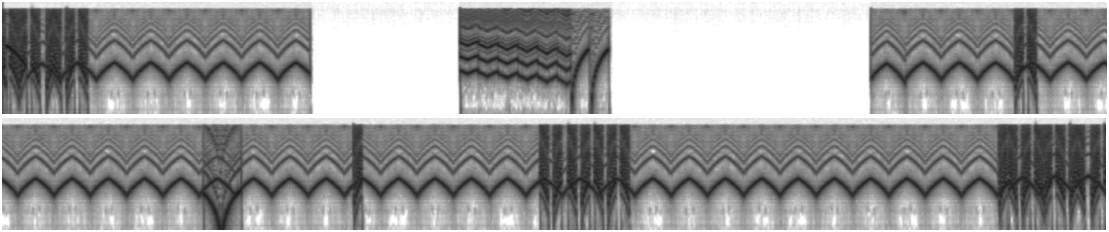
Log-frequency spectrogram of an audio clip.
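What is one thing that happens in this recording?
A game's siren tone wails up and down steadily.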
